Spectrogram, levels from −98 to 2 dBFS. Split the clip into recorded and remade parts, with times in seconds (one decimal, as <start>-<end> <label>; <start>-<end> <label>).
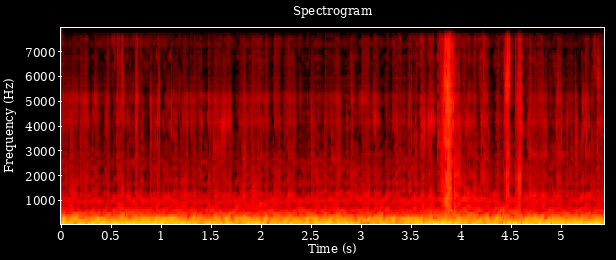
0.0-5.4 remade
